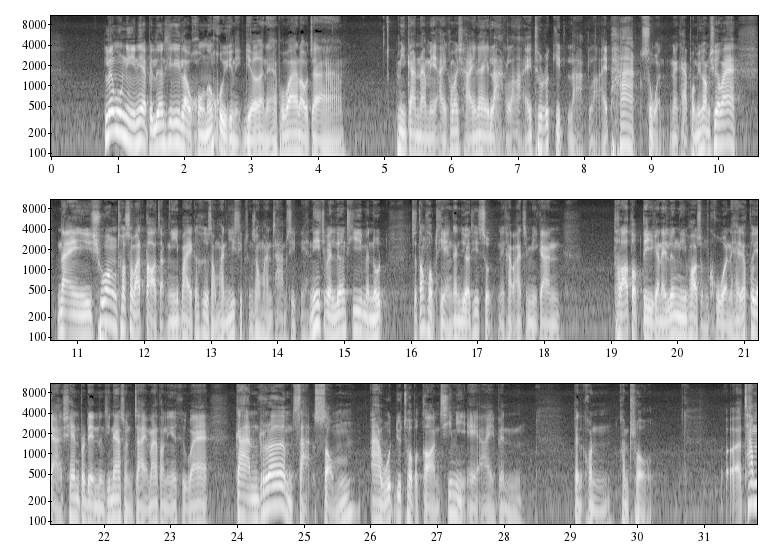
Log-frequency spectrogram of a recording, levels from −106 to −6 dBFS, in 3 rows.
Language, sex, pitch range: Thai, male, 80-115 Hz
